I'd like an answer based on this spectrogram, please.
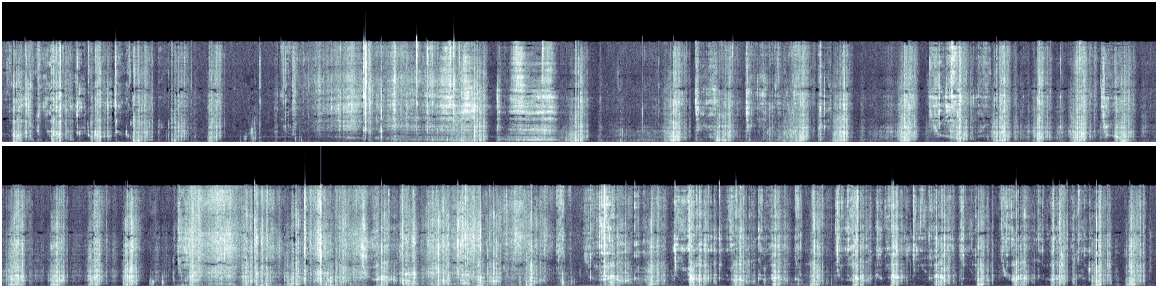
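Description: Chunks of frozen matcha ice being bitten and chewed, a steady run of sharp crunching cracks, several a second.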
